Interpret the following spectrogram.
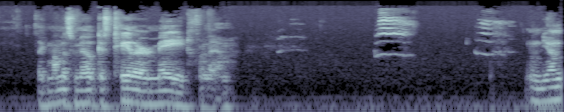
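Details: Indoor morning snuggles, nursing and play with Shelby, an estimated two-year-old formerly abandoned mother cat, and her roughly three-month-old kittens: a person talks first, then three short, high, rising-falling meows follow at intervals.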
